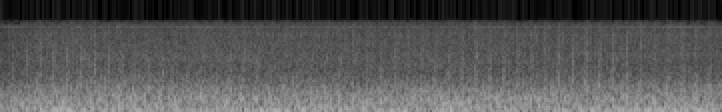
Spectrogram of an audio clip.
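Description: A helicopter flying in the Vietnam-era war game Hell Let Loose: Vietnam gives a loud, steady rotor and engine roar that fills the whole stretch without letup, close and dominant with no voices over it.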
